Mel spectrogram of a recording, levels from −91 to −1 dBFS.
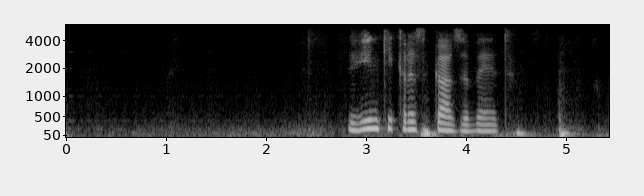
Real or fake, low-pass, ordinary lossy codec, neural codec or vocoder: fake; 5.4 kHz; none; codec, 16 kHz, 1.1 kbps, Voila-Tokenizer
